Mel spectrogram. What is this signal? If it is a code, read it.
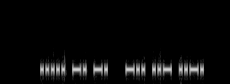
Morse code, heard as a keyed tone, about 45 wpm, 700 Hz. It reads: 5NN DUF
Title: Ontario QSO Party Exchange 45wpm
